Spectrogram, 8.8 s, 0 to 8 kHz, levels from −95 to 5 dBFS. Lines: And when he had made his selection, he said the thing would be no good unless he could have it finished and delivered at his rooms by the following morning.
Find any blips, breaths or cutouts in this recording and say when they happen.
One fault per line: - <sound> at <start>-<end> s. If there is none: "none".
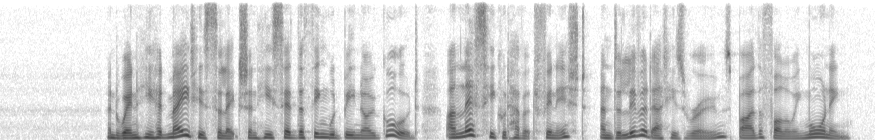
none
